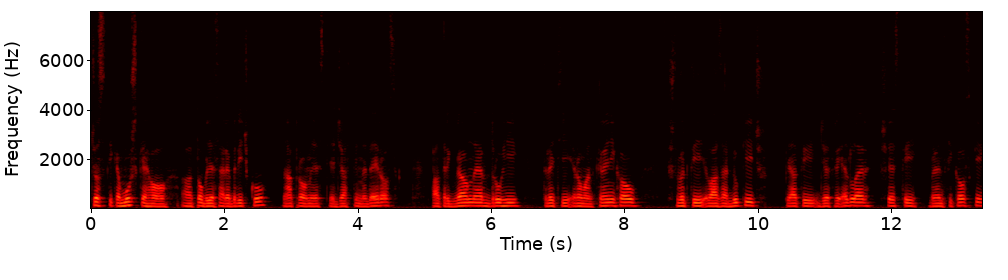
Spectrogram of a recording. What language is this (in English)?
Slovak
